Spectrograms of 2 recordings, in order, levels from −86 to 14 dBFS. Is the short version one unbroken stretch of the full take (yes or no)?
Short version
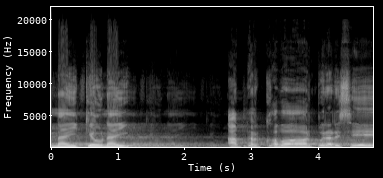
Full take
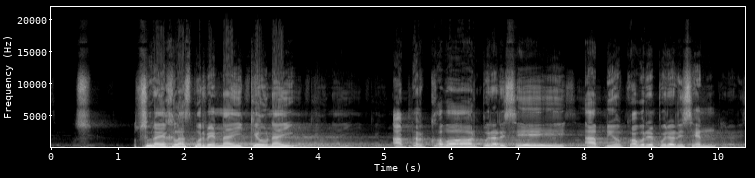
yes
